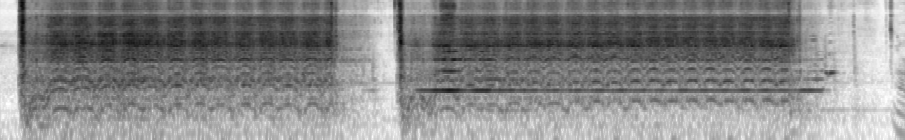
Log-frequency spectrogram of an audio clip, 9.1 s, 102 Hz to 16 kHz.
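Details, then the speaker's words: Late-1960s/early-1970s Massey Ferguson 2200 forklift, Perkins 3-cylinder gas engine, sat 23 years, valves checked: brisk, free cranking at about three even compression beats a second, no fire. The seized water pump had just freed, so the starter is no longer dragged down. "I think that was dragging our starter down a lot more than we realized, because it started turning over a lot faster."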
